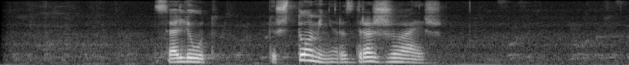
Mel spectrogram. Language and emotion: Russian, angry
